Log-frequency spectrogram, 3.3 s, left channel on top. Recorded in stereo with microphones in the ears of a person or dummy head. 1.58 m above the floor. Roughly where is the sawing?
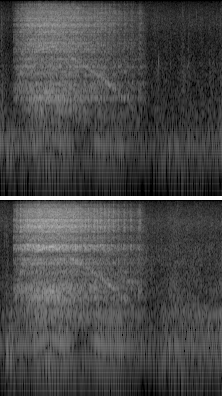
Right.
